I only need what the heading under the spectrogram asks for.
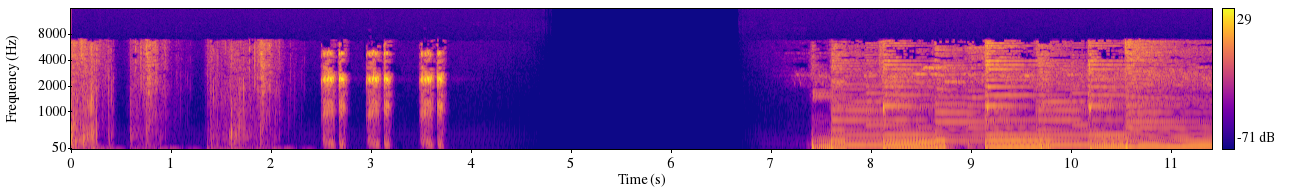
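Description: A few rough, scratchy bursts, then three short, loud frog croaks in quick succession, followed by silence before steady music begins.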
